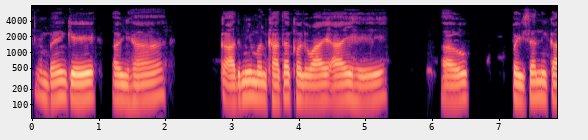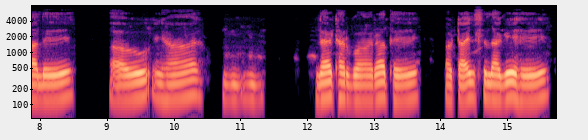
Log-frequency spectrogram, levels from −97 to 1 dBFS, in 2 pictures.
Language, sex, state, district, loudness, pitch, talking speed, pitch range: Chhattisgarhi, male, Chhattisgarh, Jashpur, -18 LUFS, 130 Hz, 95 wpm, 120-140 Hz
